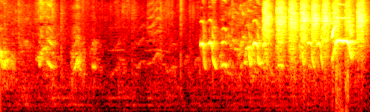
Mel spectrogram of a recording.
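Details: Cockatiel song used to encourage mating and breeding. It opens with a few soft whistled notes, then a louder run of harsh, buzzy, rapidly repeated chattering notes with a clear whistle near the end.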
